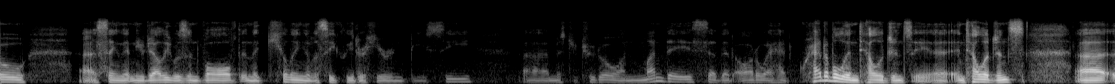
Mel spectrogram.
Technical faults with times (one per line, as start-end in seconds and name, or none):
5.33-8.41 automatic gain rising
